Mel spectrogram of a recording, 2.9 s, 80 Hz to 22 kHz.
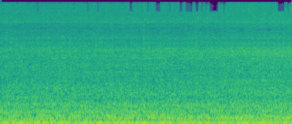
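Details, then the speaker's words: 1985 Ford F700 dump truck with a gasoline V8, believed to be a carbureted 460, and a 5-speed manual, idling. A deep, steady rumble with even pulses and no misses; it sounds like it is running on all eight cylinders. "motor sounds good sounds like it's running on all eight cylinders"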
